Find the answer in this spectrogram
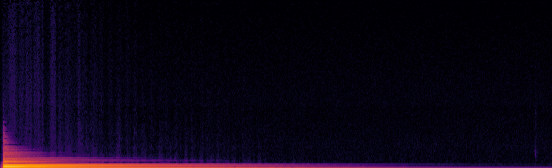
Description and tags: E, on a nylon strung guitar. belongs to samplepack "Notes on nylon guitar".
e, guitar, music, note, nylon, string, strings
